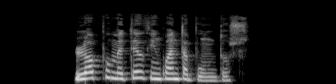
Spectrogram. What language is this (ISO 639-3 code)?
glg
